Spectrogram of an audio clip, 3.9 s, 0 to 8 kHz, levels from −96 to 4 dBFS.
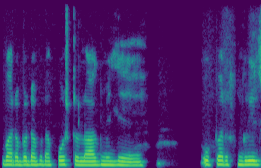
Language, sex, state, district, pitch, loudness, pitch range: Rajasthani, female, Rajasthan, Churu, 180 Hz, -19 LUFS, 175-185 Hz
